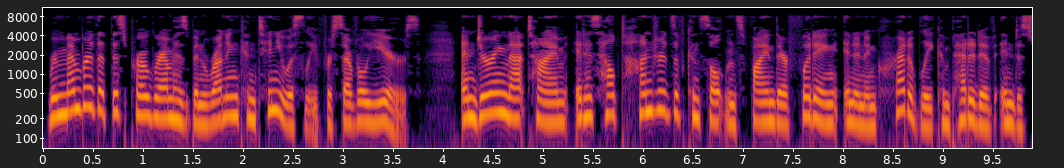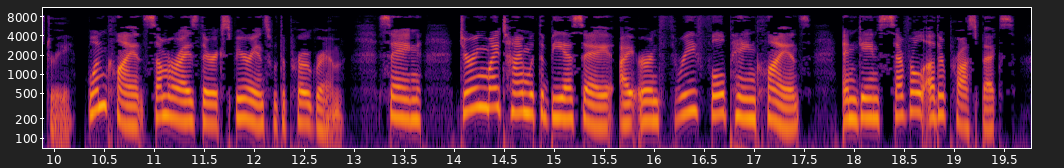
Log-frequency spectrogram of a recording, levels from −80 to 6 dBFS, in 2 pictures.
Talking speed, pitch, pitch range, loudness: 165 wpm, 200 Hz, 170-230 Hz, -19 LUFS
